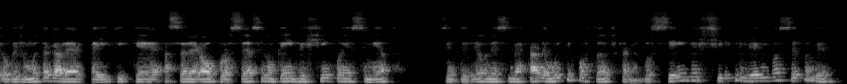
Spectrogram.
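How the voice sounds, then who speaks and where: Heard on poor audio, a podcast guest with a Brazilian accent chats informally in a casual interview. His medium-pitched voice has a warm tone, and he keeps checking in to make sure the listener is following.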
